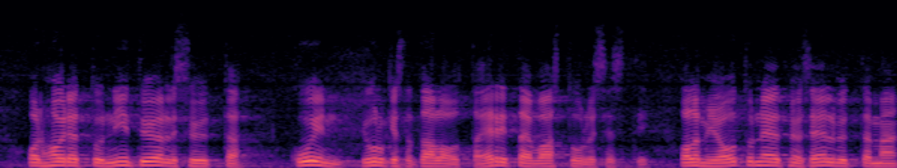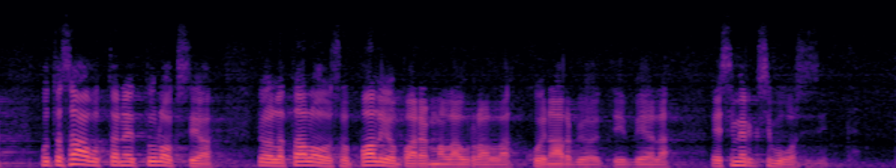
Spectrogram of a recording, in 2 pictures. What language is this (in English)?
Finnish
